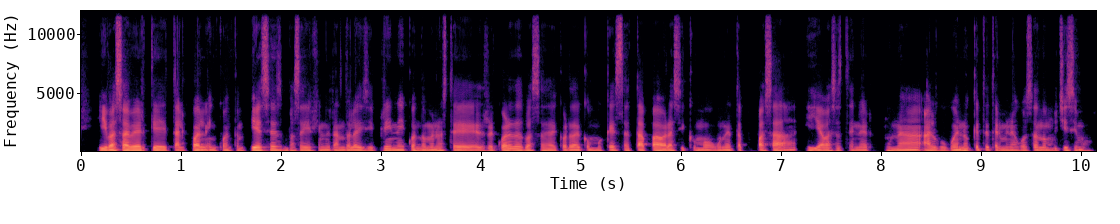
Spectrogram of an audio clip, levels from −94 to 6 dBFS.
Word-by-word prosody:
y 105 - +3
vas 105 0 +4
a 120 - +8
ver 120 0 +5
que 115 -3 +2
tal 95 -1 -2
cual, 105 +2 +3
en 95 - -1
cuanto 100 -1 -4
empieces, 135 +9 +2
vas 110 -4 -4
a - - +1
ir 100 -1 -1
generando 100 -1 -2
la 100 - +3
disciplina 130 - -1
y 165 - -2
cuando 110 -7 -1
menos 110 +4 -1
te 95 -3 +1
recuerdas, 130 +10 +1
vas 115 -4 -2
a 120 - -1
recordar 105 -3 0
como 110 +1 -5
que 100 - -1
esa 100 +1 -4
etapa, 110 +5 +2
ahora 115 -1 +4
sí, 110 - -9
como 105 -3 -3
una 95 +1 -2
etapa 100 - -7
pasada 115 - 0
y 120 - -1
ya 95 -2 +2
vas 95 +1 -1
a 105 - -5
tener 95 -1 -5
una 105 -3 +2
algo 100 0 0
bueno 105 +8 +1
que - - -3
te - - -4
termine 95 0 -3
gustando 95 0 -3
muchísimo. 95 0 -5
105 Hz, 280 wpm, -26 LUFS, 95-115 Hz, -, a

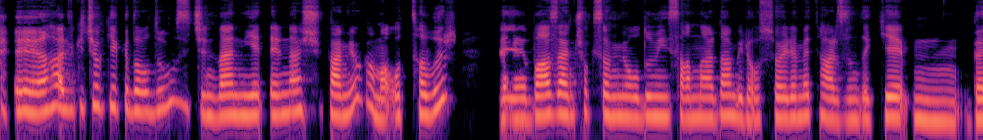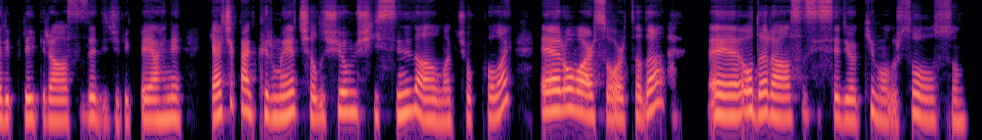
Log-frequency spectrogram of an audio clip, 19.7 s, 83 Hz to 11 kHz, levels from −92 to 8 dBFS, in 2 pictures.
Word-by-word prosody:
Eee, 230 -1 +3
hâlbuki 235 +1 +1
çok 270 -1 -4
yakın 245 -3 -4
olduğumuz 235 +8 -2
için 200 -6 -5
ben 200 0 +2
niyetlerinden 200 +3 -1
şüphem 220 -3 -1
yok 320 +4 -5
ama 185 -10 -1
o 195 - -2
tavır, 245 - -1 0.4
eee, 180 0 0
bazen 200 +1 +3
çok 205 +1 -10
samimi 190 -2 -1
olduğum 185 +1 -1
insanlardan 185 +1 -2
bile, 180 -1 -2
o 175 - -4
söyleme 185 +1 -1
tarzındaki, 175 0 -2
ımm, 165 -2 -2 0.2
gariplik, 175 +1 0
rahatsız 170 +3 -2
edicilik 165 -2 -4
veya 175 0 +3
hani 180 0 0 0.3
gerçekten 225 +4 +3
kırmaya 195 +1 +2
çalışıyormuş 215 +3 -1
hissini 205 +3 +1
de - - +4
almak 165 -5 0
çok 175 -1 -8
kolay. 195 - 0 0.3
Eğer 235 +1 +7
o 245 0 +6
varsa 200 -3 +4
ortada, 200 - +1 0.5
eee, 195 -1 +6
o 225 0 +4
da 210 +1 +4
rahatsız 190 +2 +1
hissediyor, 175 -4 -1
kim 225 -6 -3
olursa 210 +5 -4
olsun. 170 -3 -4
195 Hz, 150 wpm, -22 LUFS, 180-220 Hz, 0.5 s, Eğer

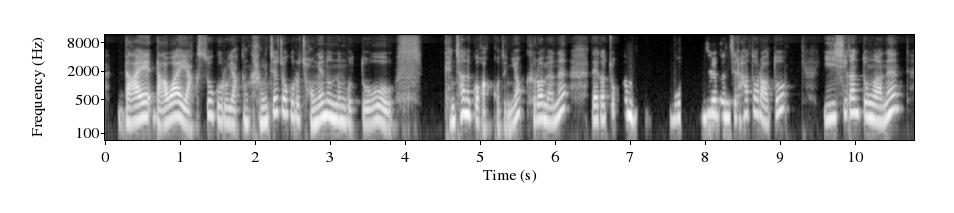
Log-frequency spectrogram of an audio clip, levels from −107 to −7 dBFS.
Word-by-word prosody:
나의 185 +5 +5
나와의 180 +5 +6
약속으로 180 - -2
약간 160 +2 -4
강제적으로 220 +5 -1
정해 185 +3 0
놓는 200 -6 +4
것도 155 +1 -3 0.6
괜찮을 230 +8 +2
것 180 - +1
같거든요. 140 - -4
그러면은 200 - 0 0.3
'내가 190 +1 +1
쪼끔 230 +3 0 0.5
몸이 200 +2 -4 0.3
근질근질하더라도 240 - -1 0.5
이 205 +1 0
시간 265 +4 0
동안은 225 - +1
200 Hz, 300 characters per minute, -21 LUFS, 175-240 Hz, 0.6 s, 나와의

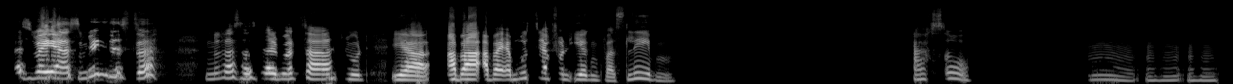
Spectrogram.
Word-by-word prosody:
das 275 -3 -8
wäre 295 +1 +8
ja 275 -2 +8
das - - -7
Mindeste, 340 - -4 0.6
nur 250 +3 -15
das 290 0 -4
er's 250 +3 -6
selber 250 -1 0
zahlen 240 -2 +1
tut. 225 -2 -8 0.2
Ja, 205 -3 +2 0.2
aber 235 +1 +6
aber 230 0 +1
er 220 0 -1
muss 275 +5 -12
ja 265 - -1
von 245 -2 -12
irgendwas 205 -7 -8
leben. 215 - -12 2.4
Ach 235 +1 -14
so. 260 -6 -15 1.2
Mhm, 210 -5 -22
mhm, 185 +2 -23
mhm. 180 0 -22
235 Hz, 120 wpm, -16 LUFS, 205-265 Hz, 2.4 s, wäre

